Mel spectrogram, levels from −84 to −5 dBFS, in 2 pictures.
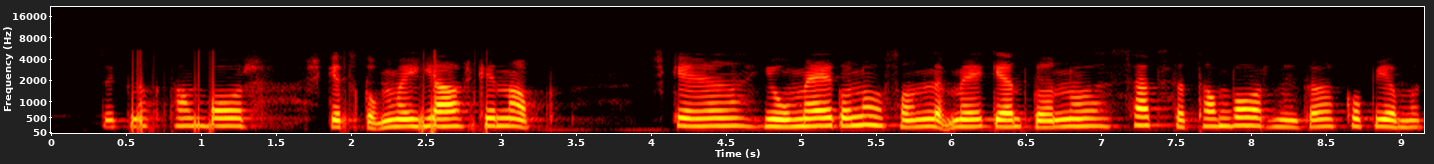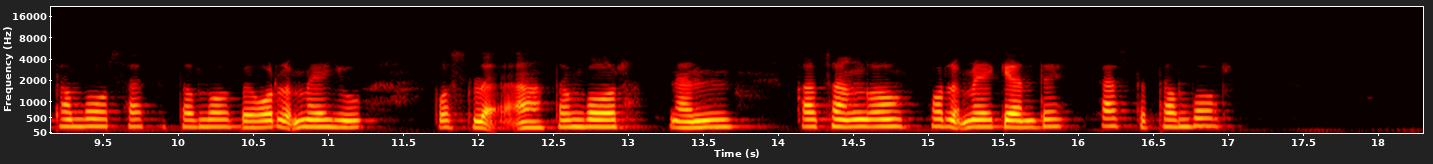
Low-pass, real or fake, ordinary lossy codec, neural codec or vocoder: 5.4 kHz; real; none; none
